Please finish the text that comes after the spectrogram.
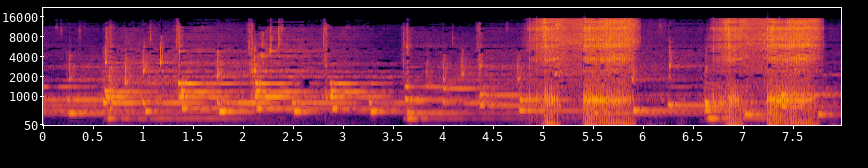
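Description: Gentle, tinkling tune plays throughout, then two loud, rough snoring breaths rasp over the music near the end: Uncle Bear, a bear in a children's story, snoring as he sleeps in.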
